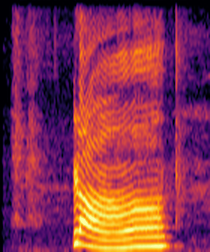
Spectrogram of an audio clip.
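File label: "leng3", Mandarin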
